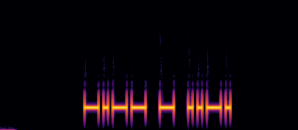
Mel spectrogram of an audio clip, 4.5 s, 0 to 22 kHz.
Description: Morse code, heard as a keyed tone, about 17 wpm, 700 Hz. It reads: YTF
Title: USA Call Sign Postfixes - 3 Letters 17wpm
